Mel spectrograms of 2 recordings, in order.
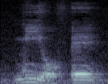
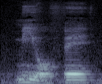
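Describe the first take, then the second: First: The k sound is dropped in fast speech. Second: The k sound is dropped in fast speech.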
